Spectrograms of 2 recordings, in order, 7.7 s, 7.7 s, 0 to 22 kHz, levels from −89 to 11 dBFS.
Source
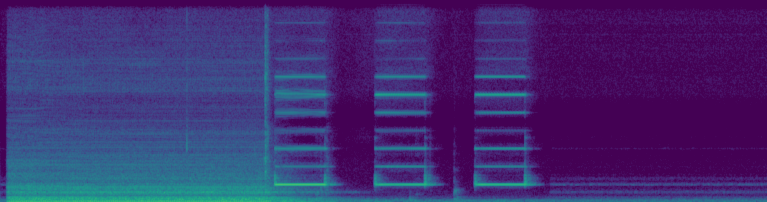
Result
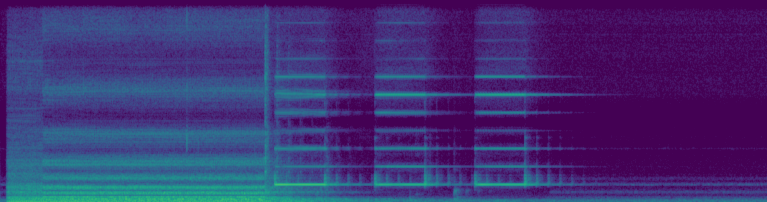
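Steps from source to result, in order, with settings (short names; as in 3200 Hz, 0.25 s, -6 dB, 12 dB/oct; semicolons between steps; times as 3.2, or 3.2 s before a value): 0.42–2.64 ripple EQ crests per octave 1.4, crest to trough 16 dB; split-band echo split 420 Hz, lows 0.431 s, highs 0.117 s, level -13 dB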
